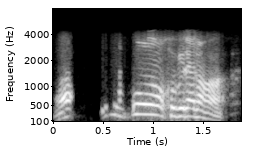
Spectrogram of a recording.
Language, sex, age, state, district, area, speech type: Assamese, male, 30-45, Assam, Sivasagar, rural, conversation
